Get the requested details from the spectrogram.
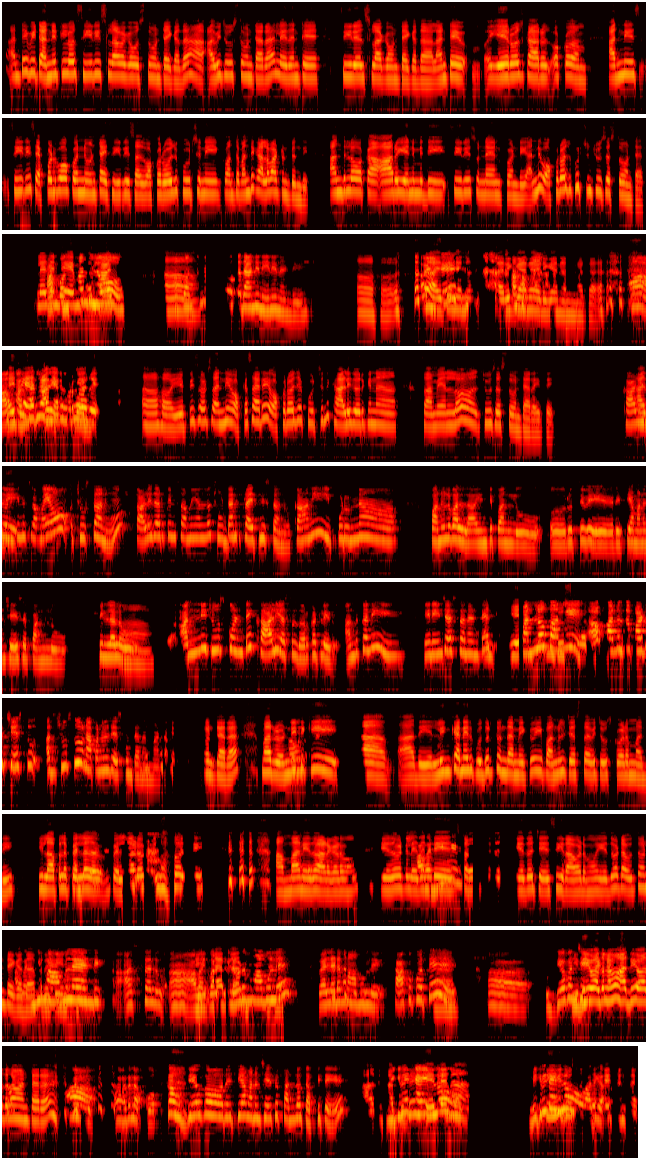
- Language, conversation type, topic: Telugu, podcast, సీరీస్‌లను వరుసగా చూస్తూ ఉండడం నీ జీవితాన్ని ఎలా మార్చింది?
- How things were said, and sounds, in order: in English: "సీరీస్"; in English: "సీరియల్స్"; in English: "సీ సీరీస్"; in English: "సీరీస్"; horn; laughing while speaking: "అయితే నేను సరిగ్గానే అడిగానన్నమాట"; chuckle; in English: "ఎపిసోడ్స్"; other background noise; unintelligible speech; unintelligible speech; chuckle; in English: "స్టవ్"; chuckle; chuckle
